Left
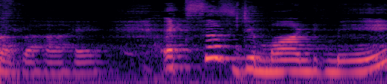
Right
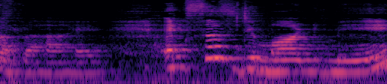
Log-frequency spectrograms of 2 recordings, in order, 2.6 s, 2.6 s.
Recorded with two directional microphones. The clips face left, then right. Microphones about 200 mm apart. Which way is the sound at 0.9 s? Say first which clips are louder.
Left 5 dB; 55° left (ahead or behind).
